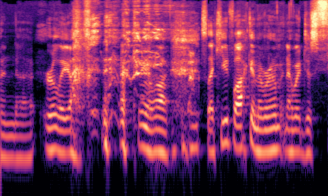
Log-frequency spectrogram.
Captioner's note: laughing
